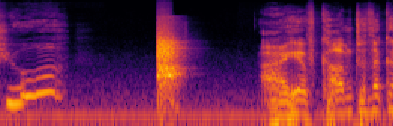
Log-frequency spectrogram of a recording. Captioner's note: gavel slams!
